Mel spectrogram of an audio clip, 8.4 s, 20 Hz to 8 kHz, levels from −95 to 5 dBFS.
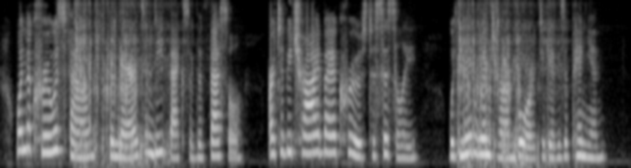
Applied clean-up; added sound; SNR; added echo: neural mask model RNNoise.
